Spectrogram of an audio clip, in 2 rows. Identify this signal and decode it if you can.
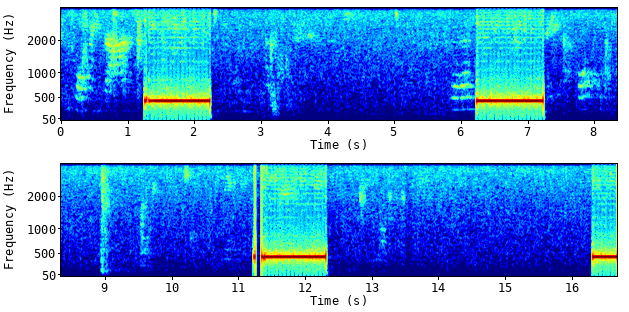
Ringback tone (Europe, 425 Hz), with speech.
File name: out- -2016- - - .41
